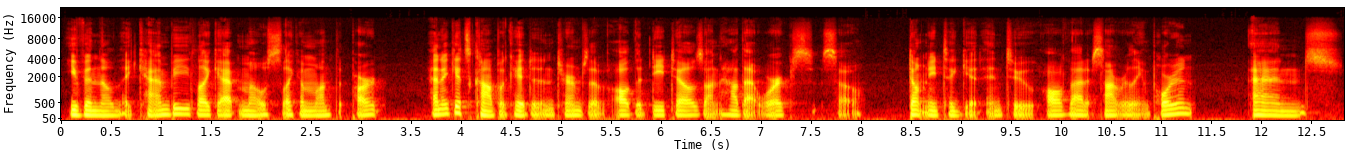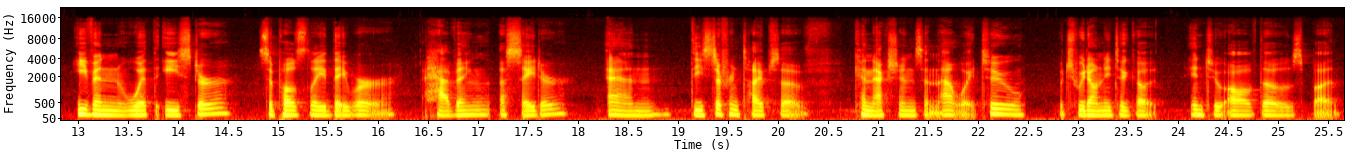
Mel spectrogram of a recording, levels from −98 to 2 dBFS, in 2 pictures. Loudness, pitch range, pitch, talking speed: -21 LUFS, 120-135 Hz, 125 Hz, 165 wpm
